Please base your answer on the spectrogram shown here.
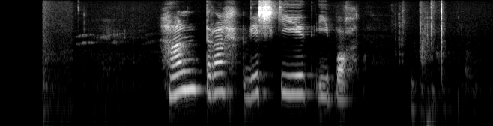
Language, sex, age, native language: Icelandic, female, 60-69, Icelandic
